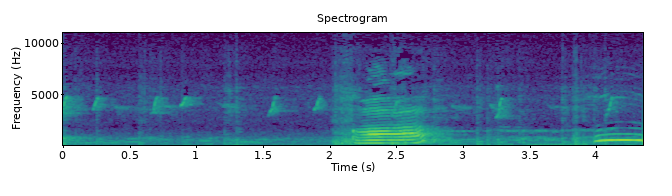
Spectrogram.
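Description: Thin, high chick-like chirps peep repeatedly at a quick, uneven pace, broken by louder squeaky, tonal cheeps near the middle and end, with faint voices murmuring underneath.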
